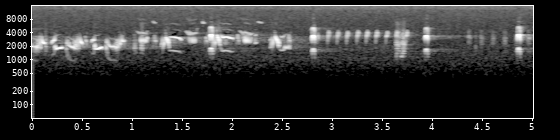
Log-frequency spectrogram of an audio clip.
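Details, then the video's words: Bendire's thrasher song: a jumble of quick warbled notes, then a rapid series of short, evenly spaced clipped notes, with a few louder sharp notes standing out. "Bendire's Thrasher Bird Song"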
